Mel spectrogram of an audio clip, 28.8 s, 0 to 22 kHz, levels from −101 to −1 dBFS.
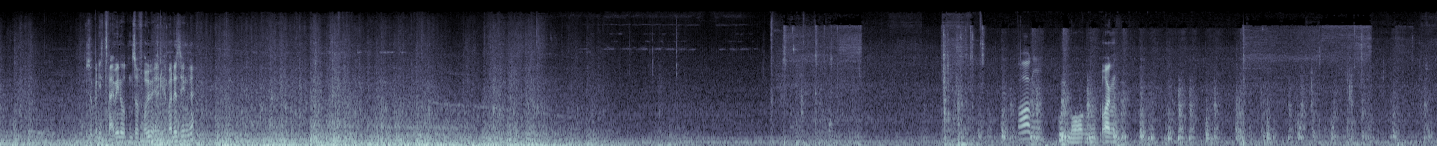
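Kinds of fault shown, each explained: No fault can be heard anywhere in this audio. Nothing stands out as a technical problem that would need to be named or explained.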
